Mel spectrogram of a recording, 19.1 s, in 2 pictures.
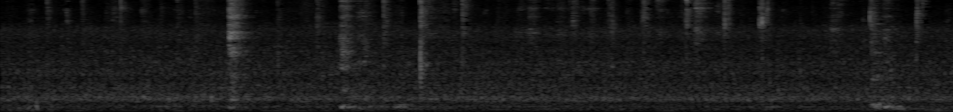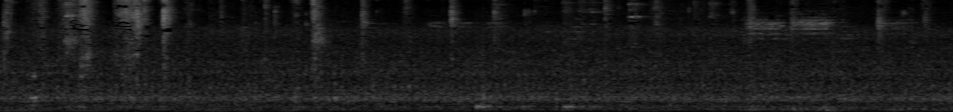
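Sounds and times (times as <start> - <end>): squishy chewing: 0.0 - 19.0.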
